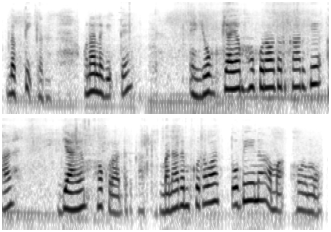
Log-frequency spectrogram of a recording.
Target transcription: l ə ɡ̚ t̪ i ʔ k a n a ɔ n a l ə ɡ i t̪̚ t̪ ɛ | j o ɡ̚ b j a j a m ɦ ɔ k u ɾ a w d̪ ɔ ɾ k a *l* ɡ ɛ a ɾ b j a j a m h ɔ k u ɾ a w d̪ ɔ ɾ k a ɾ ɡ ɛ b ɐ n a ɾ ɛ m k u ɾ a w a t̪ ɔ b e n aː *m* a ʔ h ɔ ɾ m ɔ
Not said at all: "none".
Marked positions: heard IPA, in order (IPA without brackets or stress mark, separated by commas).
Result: ɾ, m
